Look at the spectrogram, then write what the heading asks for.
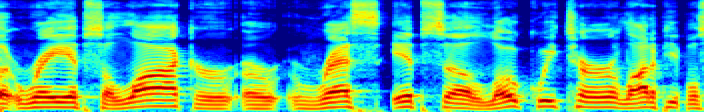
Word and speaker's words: res ipsa loquitur: There's a concept I was thinking about in the law called re ipsa loc.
